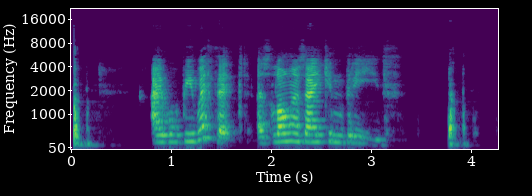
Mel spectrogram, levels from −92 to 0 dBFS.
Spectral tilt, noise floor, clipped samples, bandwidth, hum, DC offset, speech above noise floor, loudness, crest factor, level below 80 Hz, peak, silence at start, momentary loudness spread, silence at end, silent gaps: -5 dB/octave; -49 dBFS; under 0.1%; 7.6 kHz; none; under 0.1%; 27 dB; -21 LUFS; 22 dB; -72 dBFS; -2 dBFS; 0 s; 16 LU; 0.45 s; 0.59-0.68 s, 3.37-3.77 s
